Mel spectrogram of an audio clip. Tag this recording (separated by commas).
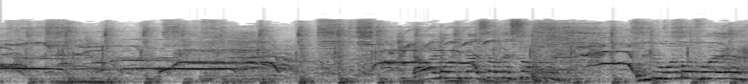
Crowd, Music, Speech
